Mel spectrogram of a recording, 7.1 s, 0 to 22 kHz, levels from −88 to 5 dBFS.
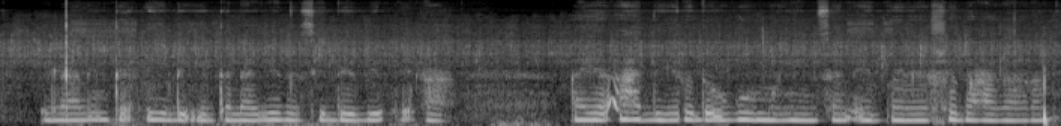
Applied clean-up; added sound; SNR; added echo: none; Thunder; 13 dB; none.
